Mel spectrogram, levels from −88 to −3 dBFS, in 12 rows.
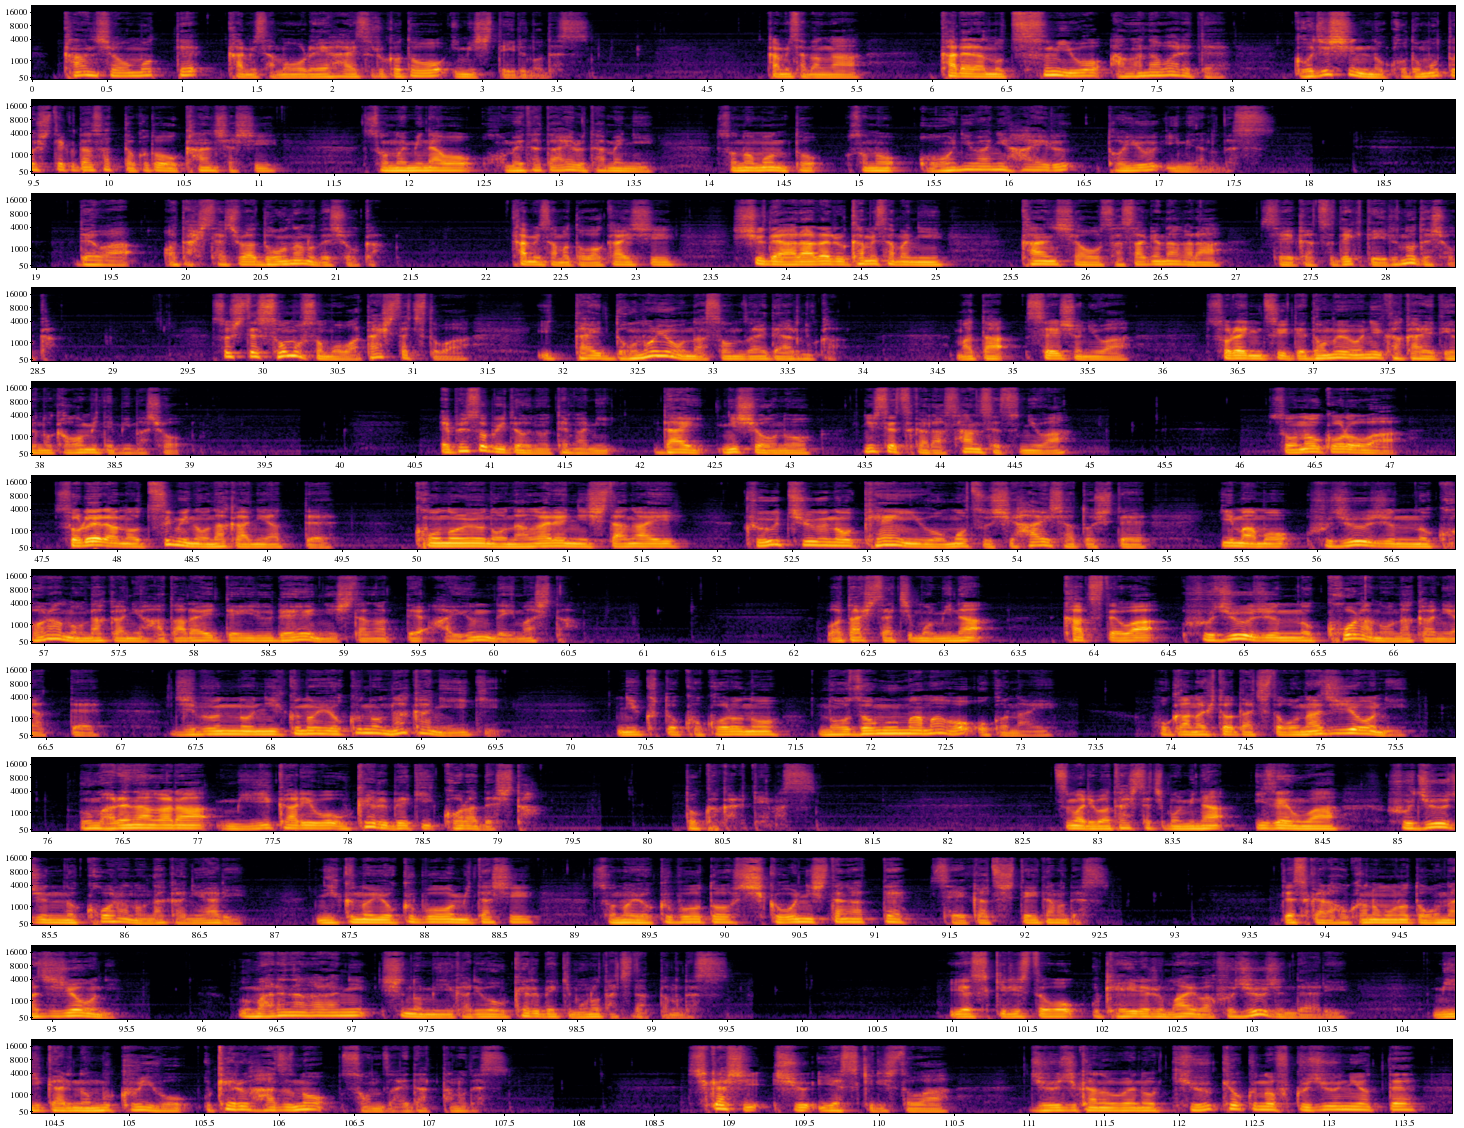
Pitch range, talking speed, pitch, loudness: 95-120 Hz, 280 characters per minute, 105 Hz, -21 LUFS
